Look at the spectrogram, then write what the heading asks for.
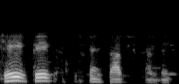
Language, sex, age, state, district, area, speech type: Urdu, male, 18-30, Bihar, Saharsa, rural, conversation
